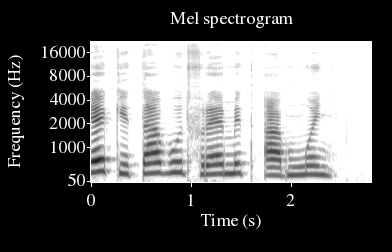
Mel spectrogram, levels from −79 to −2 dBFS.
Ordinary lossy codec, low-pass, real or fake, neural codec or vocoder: none; none; real; none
